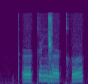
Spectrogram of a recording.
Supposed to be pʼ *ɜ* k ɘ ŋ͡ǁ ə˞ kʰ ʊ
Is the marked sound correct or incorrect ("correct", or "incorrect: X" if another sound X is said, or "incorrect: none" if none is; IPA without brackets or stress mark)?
incorrect: ə˞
